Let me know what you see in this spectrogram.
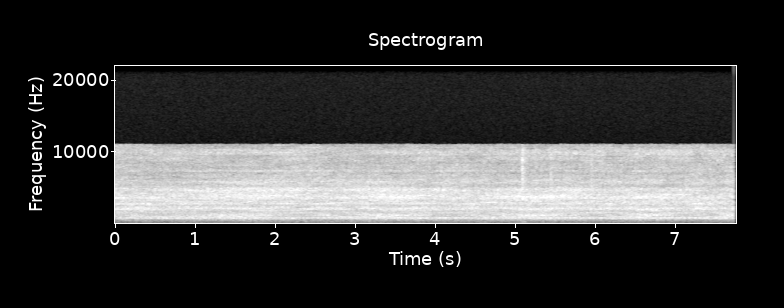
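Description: Handheld electric heat gun blowing steadily, an even airy hiss with a faint whine, as it warms wax rubbed into an EVA foam rod grip.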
